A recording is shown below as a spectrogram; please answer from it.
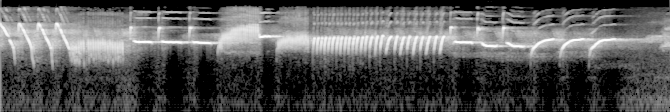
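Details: Song of a canary played to get a canary singing: swooping downslurs, level whistles with regular sharp pips, a buzzy burst, a fast rattling trill, and rising curved whistles.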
